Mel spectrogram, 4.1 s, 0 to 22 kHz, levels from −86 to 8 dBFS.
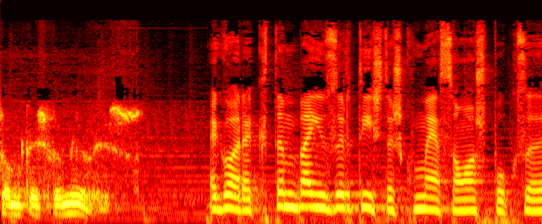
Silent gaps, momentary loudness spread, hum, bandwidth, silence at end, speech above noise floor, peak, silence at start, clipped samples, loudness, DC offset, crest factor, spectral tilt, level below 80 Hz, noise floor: none; 7 LU; none; 16 kHz; 0 s; 25 dB; -2 dBFS; 0 s; under 0.1%; -14 LUFS; under 0.1%; 14 dB; -4.5 dB/octave; -40 dBFS; -38 dBFS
